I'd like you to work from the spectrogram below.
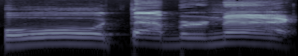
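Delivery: a Québécois curse with French vowels; Quebec accent. Pretend. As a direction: swear like a Quebecer. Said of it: "someone from Quebec".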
